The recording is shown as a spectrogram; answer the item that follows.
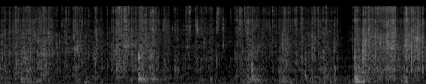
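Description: Clear plastic wrapper crinkling and rustling as a coiled telephone handset cord is worked out of it by hand, with a sharper crackle about three and a half seconds in.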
